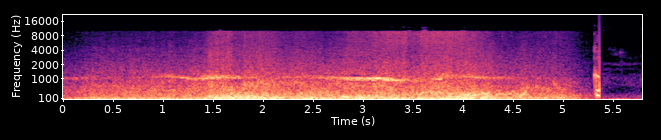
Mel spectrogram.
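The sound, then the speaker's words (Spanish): Strong wind roars steadily in broad, rushing gusts, with a faint wavering whistle riding over it, then cuts off abruptly near the end. No one speaks. “Sonido de viento fuerte.”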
